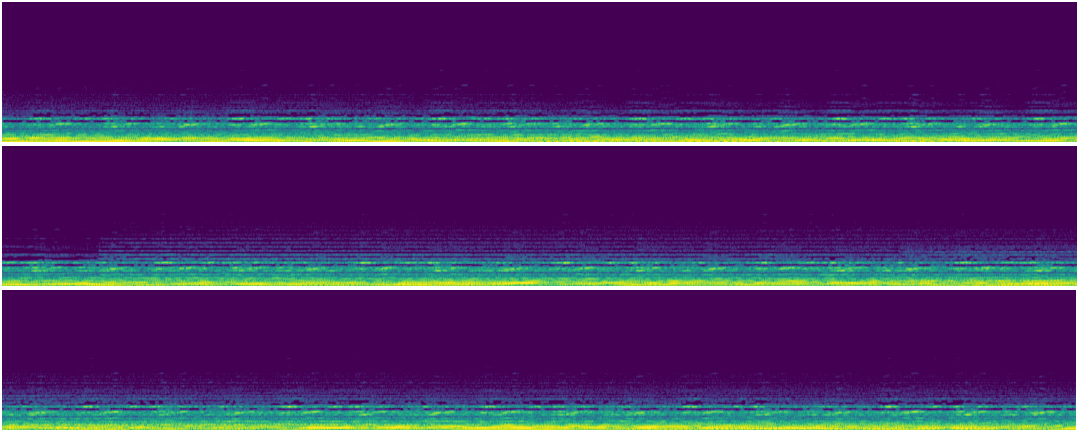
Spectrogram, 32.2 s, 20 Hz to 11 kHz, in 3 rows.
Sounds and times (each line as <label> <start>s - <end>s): drone 0.0s - 32.2s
